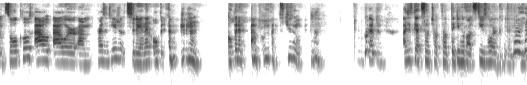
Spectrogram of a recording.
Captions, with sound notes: So we'll close out our presentations today and then open (clears throat) excuse me. I just get so chopped up thinking about Steve's work.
